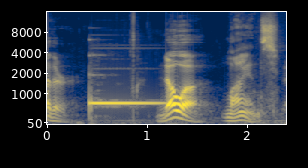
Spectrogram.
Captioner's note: buzzer chimes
